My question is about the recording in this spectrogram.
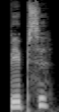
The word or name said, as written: bebs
